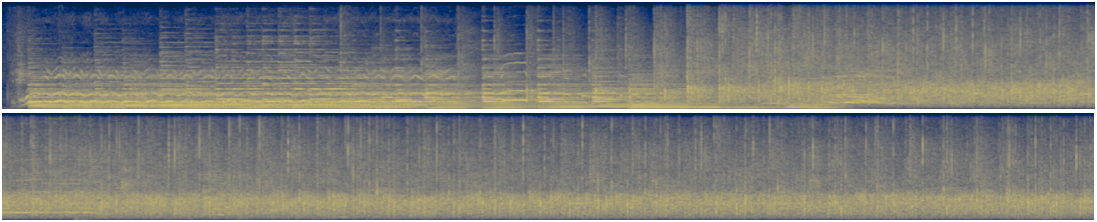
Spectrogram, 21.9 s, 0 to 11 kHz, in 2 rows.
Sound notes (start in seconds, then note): 7.6 cheering, applause; 14.9 applause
